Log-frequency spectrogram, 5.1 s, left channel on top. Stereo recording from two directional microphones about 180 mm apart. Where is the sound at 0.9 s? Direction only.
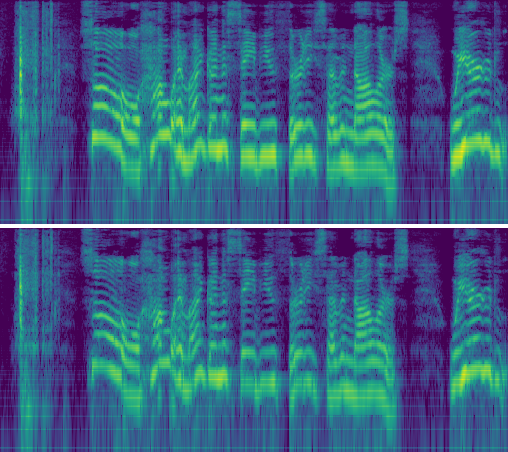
45° left (ahead or behind).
